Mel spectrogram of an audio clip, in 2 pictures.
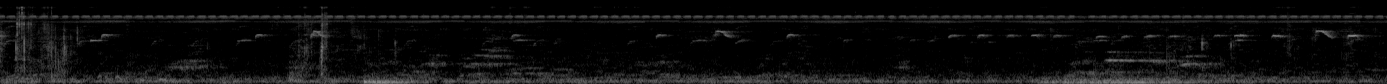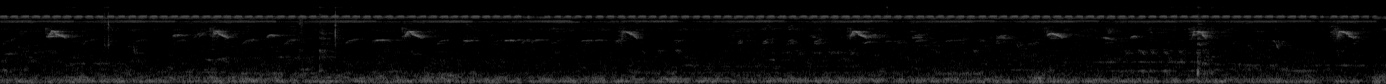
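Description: Steady high-pitched insect drone with short high chirps repeating about once a second, and a few soft knocks.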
